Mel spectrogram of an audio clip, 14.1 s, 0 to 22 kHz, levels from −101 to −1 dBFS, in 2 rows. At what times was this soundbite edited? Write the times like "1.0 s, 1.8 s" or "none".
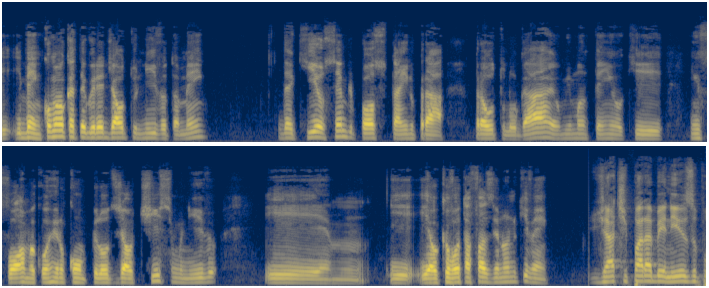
none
